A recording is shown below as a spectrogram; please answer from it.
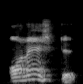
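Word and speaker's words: honest: देख रहे हैं कि जो ऑनेस्ट है इसमें ए क्या है ए साइलेंट है ए क्या है साइलेंट है इसका उच्चारण हो ही नहीं रहा है उच्चारण हो रहा है ओ से ऑनेस्ट ओके तो ओ क्या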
